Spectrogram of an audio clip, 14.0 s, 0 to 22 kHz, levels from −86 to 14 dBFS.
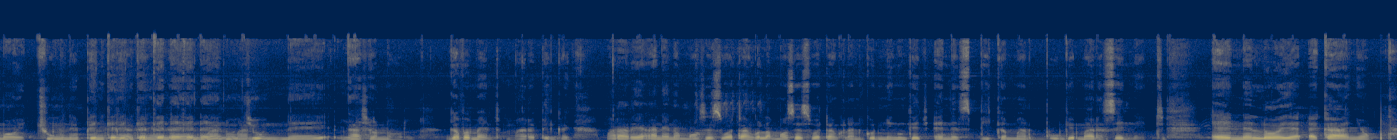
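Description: A doubled audio track runs from 1.16 to 2.70 s, between "ne piny" and "ne national government mar". A second, full-band copy of the speech trails about 300 ms behind, roughly 5 dB quieter, with no room colour, cutting in and out abruptly. Likely a slower second capture path.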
